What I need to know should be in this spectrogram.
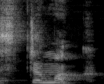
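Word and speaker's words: stomach: जैसे कि आप देखेंगे स्टमक, यहाँ पे जो आपको मिल रहा है सी एच, इस सी एच का जो साउंड है प्रोनाउंसिएशन है एंड पे आ रहा है का, क्या आ रहा है बेटा, का आ रहा है।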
